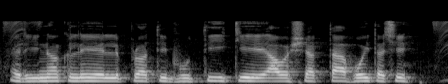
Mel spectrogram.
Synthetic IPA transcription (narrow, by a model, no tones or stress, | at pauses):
ɾinəklelpɾət̪ibʱut̪ikeaʋəʃjək̚t̪aɦojt̪t͡ʃʰi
